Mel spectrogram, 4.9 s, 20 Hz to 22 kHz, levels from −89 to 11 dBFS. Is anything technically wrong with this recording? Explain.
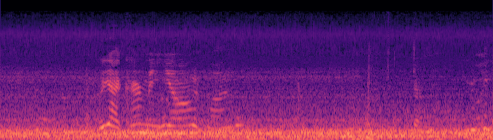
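Yes. A mains buzz runs through the whole clip: sharp switching spikes from a dimmer, rectifier or poor shielding enter twice per 60 Hz cycle, spreading harmonics into the kilohertz range. It sits about 25 dB below the wanted sound as a steady, raspy buzz.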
